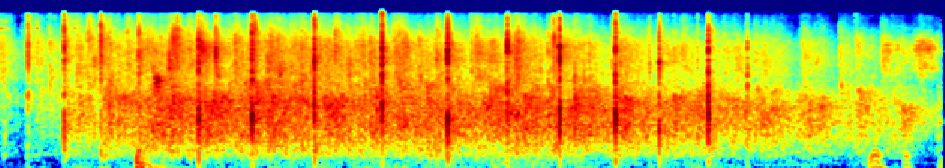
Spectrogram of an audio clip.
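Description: Audience applauding: dense clapping that builds over the first second and tapers off near the end.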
